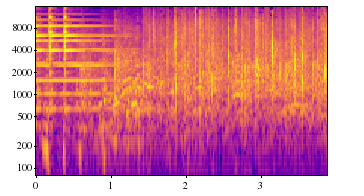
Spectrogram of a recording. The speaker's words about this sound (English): I wish that bell would just go off in my house every so often, also for no good reason. Yeah, just to break you out of a train of thought.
